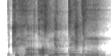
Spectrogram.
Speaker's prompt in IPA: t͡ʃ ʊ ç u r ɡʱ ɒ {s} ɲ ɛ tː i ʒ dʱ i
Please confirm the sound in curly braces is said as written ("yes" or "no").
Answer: yes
